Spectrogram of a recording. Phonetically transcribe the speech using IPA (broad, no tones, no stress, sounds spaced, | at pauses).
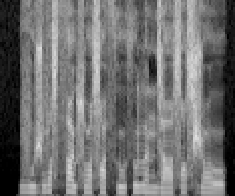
v u ʒ v ɯ sˤ θ a ɪ̯ sʷ iː sˤ ɤ θ u θ u l ɤ n z a ɪ̯ sˤ iː sˤ ʒ oː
